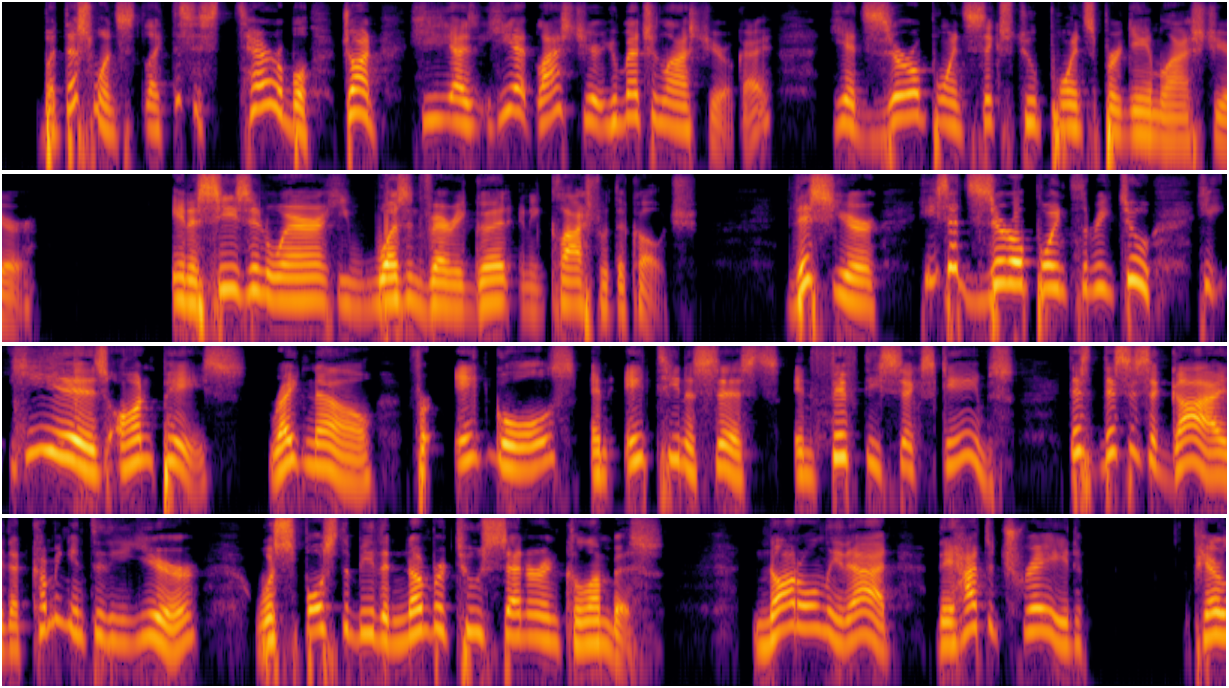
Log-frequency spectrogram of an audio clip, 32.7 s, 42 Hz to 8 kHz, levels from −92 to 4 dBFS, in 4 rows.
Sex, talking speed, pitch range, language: male, 165 wpm, 155-230 Hz, English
